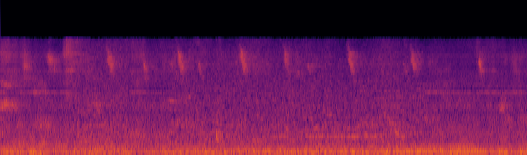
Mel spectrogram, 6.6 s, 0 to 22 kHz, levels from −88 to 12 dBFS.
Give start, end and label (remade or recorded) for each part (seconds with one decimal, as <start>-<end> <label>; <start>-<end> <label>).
0.0-0.9 remade; 0.9-1.6 recorded; 1.6-2.1 remade; 2.1-5.3 recorded; 5.3-6.6 remade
